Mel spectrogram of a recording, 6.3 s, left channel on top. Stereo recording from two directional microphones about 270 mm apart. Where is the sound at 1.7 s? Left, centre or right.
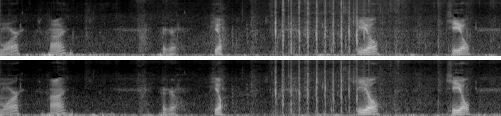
Centre.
